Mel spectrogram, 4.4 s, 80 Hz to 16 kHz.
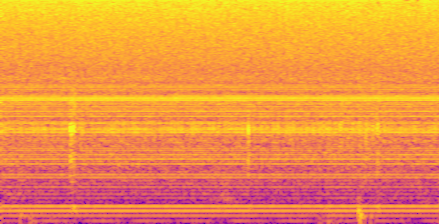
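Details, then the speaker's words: Kerenola Trav-Ler AM tube radio, filter capacitor experiments: steady low residual mains hum unchanged when raising from 66 to 76 µF; 22 µF was worse, 47 µF pretty good. "so taking taking it up from 66 doesn't help i had it at 22 the home was worse i had it at 47 and it was pretty good"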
